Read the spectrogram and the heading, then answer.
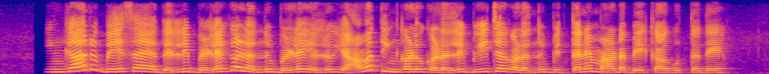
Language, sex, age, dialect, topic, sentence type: Kannada, female, 18-24, Mysore Kannada, agriculture, question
